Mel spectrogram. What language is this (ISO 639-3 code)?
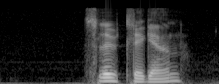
swe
